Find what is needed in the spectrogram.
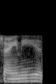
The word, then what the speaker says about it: Shaney: My name is Shani. It's spelled S-H-A-N-E-Y.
